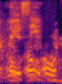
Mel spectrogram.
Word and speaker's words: Rhea Seehorn: Yeah, Rhea Seehorn.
